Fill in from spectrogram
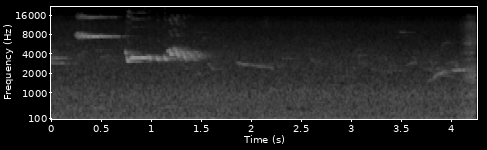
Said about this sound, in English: There's always birds having a go at each other here, brawling in the village square. Chasing each other, right on cue there, chasing each other up and down. Courting.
